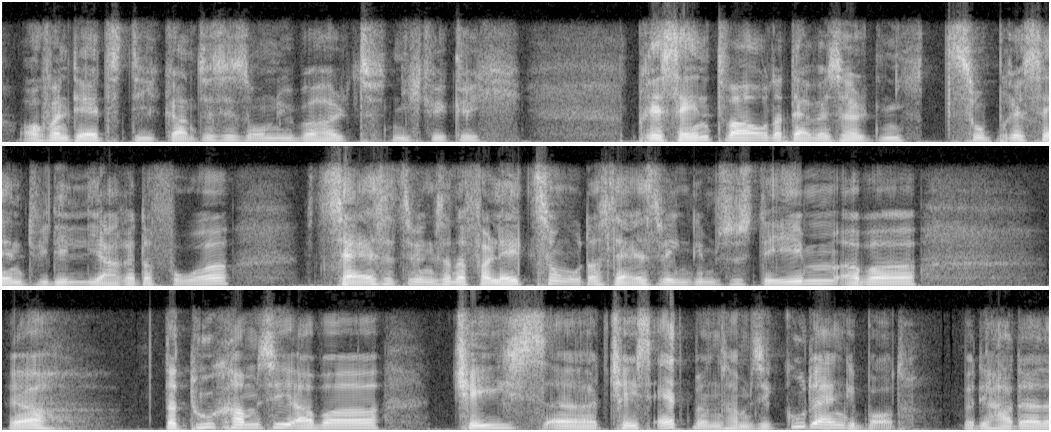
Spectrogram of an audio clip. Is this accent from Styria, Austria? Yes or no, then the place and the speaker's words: no; Vienna, Austria; accent: Viennese; wenn sie mich verstehen mit meinem Wiener Dialekt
